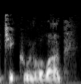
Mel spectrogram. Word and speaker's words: Tikkun Olam: Well, it's pronounced, as you can see, Tikkun Olam. It's Hebrew, and it simply means to repair or heal the world.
